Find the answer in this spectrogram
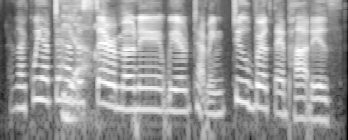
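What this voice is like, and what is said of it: Put-on British accent. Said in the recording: “There's my British accent.”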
